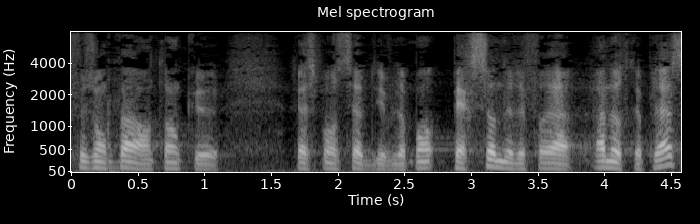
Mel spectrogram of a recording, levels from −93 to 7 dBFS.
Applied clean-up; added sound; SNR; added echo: none; none; none; none.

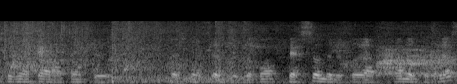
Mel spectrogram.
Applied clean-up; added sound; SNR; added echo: none; Water / Splash, splatter; 2 dB; reverberation time 0.3 s.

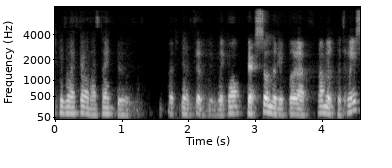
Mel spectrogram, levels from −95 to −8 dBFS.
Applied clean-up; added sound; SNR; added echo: neural mask model DeepFilterNet 3.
